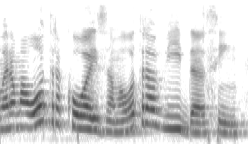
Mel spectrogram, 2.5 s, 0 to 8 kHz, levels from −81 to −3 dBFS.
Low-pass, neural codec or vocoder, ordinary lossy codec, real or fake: 7.2 kHz; none; none; real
